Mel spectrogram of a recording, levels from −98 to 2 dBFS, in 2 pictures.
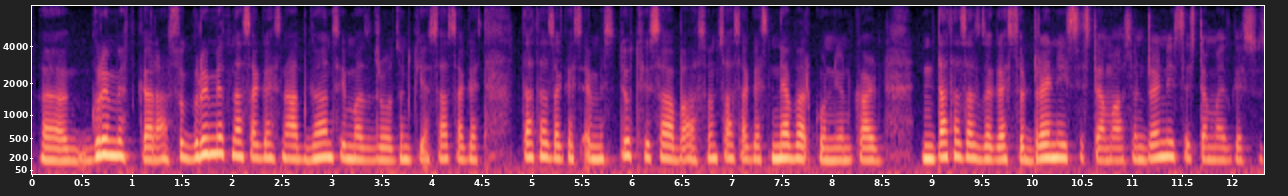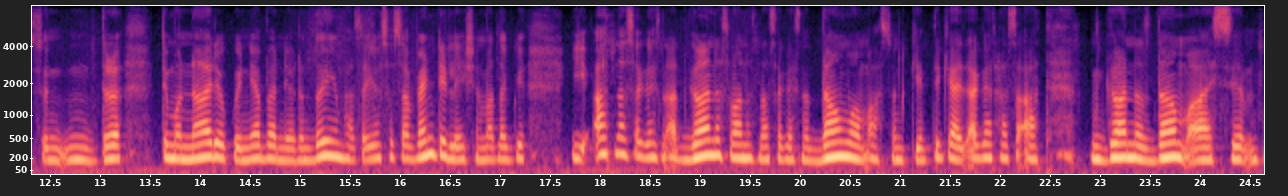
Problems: none marked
